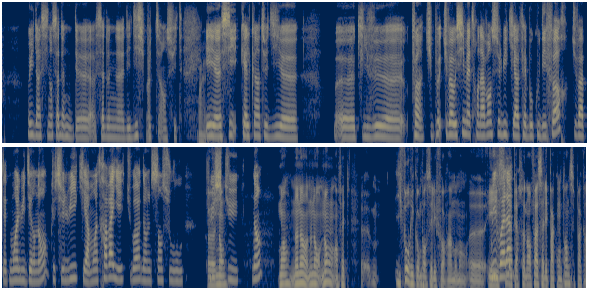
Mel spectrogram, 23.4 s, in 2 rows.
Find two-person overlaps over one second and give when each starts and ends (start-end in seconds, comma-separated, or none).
none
